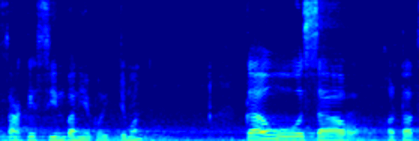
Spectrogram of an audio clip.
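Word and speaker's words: الْكَوْثَر: যেমন কাউসার, অর্থাৎ সাকে আমরা পাতলা না করে সিনের মতো উচ্চারণ করি, কাল কাউসার।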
